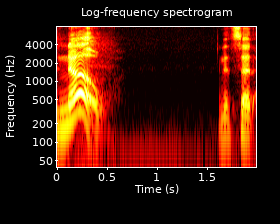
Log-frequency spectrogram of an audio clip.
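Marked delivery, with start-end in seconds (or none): 0.0-0.5 sharp, loud, high no at the phone; frustrated no. Retold or imitated. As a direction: snap a loud no at the machine. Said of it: "So I said".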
